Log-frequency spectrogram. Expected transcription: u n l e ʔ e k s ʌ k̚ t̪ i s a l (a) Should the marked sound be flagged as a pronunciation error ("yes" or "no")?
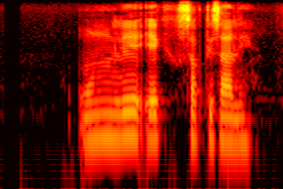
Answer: yes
